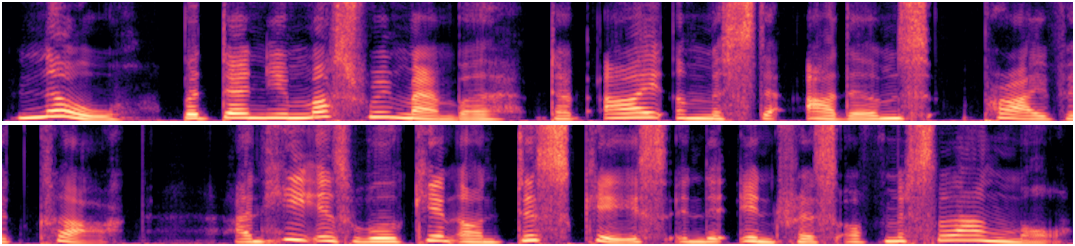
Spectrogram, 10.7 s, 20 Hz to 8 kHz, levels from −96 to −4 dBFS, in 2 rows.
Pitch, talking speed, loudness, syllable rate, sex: 235 Hz, 145 wpm, -17 LUFS, 3.9 syllables/s, female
